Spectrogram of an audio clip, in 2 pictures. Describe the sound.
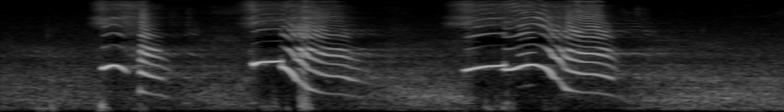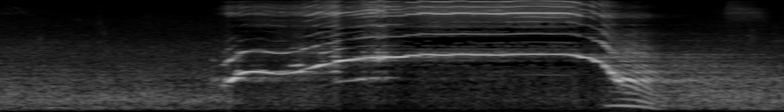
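Elk cow calls blown on a tighter-stretched September latex diaphragm reed, pitched an octave higher: three short, high, downward-sliding mews, then a longer call that rises and holds a piercing high whistle before dropping off, with no talking.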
